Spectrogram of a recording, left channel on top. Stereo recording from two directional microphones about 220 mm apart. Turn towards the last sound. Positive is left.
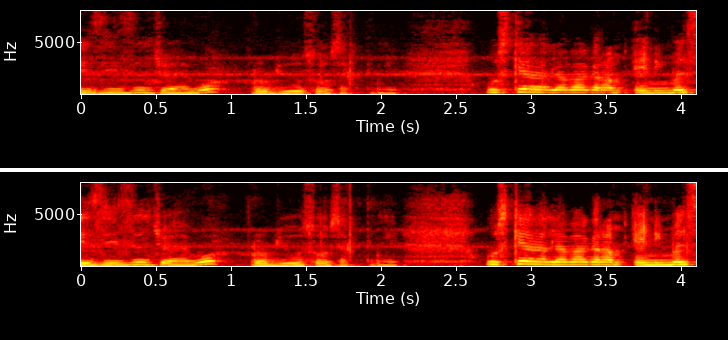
turn(degrees=-45)  # may be behind; listen again after turning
